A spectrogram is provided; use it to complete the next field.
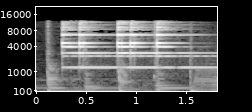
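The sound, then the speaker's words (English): The bell of Toby, a short, boxy steam tram engine on Sodor with cowcatchers and wooden side plates, rings in quick repeated strikes, about five clangs with ringing overtones, clear with no voices present. “He runs on steam, but he doesn't look like a steam engine at all.”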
